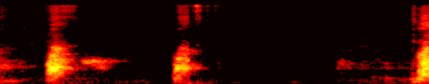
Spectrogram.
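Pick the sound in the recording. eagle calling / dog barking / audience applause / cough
dog barking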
